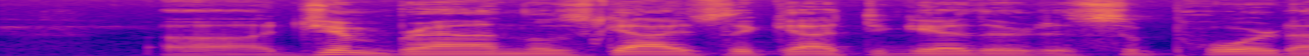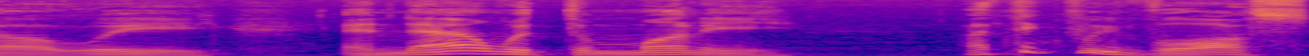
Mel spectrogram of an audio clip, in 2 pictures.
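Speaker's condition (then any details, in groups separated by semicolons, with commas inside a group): No condition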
